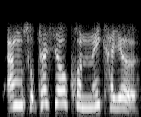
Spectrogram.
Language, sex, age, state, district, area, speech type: Bodo, female, 30-45, Assam, Chirang, rural, conversation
